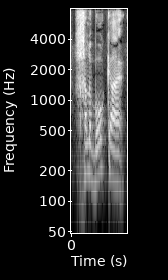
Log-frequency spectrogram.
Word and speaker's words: Hluboká: And next day, of course, you're right there to visit Chalaboka Castle. Did I get that right, Michaela? – Yes, very good pronunciation again.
